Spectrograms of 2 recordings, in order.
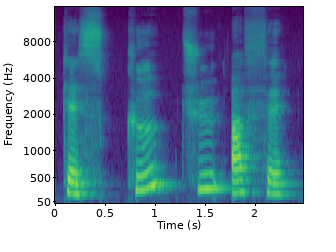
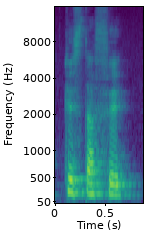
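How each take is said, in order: First: Every syllable of the phrase is pronounced in full. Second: Part of the phrase is dropped, shortened to t'as. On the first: The speaker calls it right. "On devrait dire" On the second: The speaker calls it wrong. "et pas"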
